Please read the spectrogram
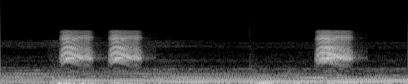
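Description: A crow cawing three times, two caws close together and then a third a couple of seconds later, over a low, dark music drone.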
